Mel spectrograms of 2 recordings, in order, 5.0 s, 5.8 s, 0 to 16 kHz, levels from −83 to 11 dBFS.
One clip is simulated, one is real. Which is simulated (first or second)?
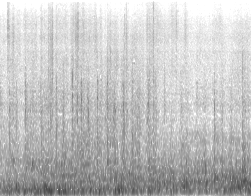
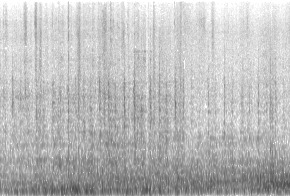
first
